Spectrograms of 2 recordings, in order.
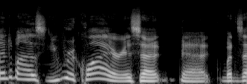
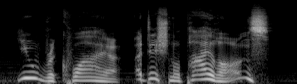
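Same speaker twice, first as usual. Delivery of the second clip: put-on game announcer voice. Asking for someone as a StarCraft voice, then doing it: StarCraft advisor voice. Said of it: "Can I get this guy as a StarCraft voice?".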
